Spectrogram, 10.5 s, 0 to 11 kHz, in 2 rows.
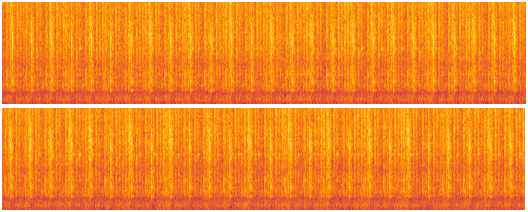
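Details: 1965 Corvair air-cooled engine at idle: steady sharp tick about 2.5 per second from top of engine near fan, began 2-3 weeks ago and getting louder; tightening fan belt only reduced it slightly, cause unconfirmed.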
